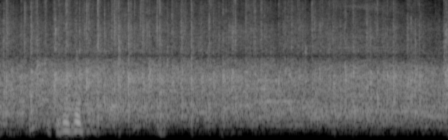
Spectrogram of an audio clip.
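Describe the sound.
A steady round of applause, many hands clapping in a dense, even wash of sound that holds at a fairly constant level for several seconds, with a brief murmur of voice early on.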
